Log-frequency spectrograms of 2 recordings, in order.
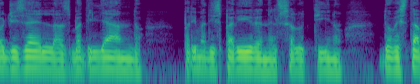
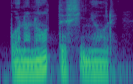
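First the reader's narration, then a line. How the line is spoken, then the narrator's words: Respectful whisper. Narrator (Italian): bisbigliò rispettosamente la tenutaria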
